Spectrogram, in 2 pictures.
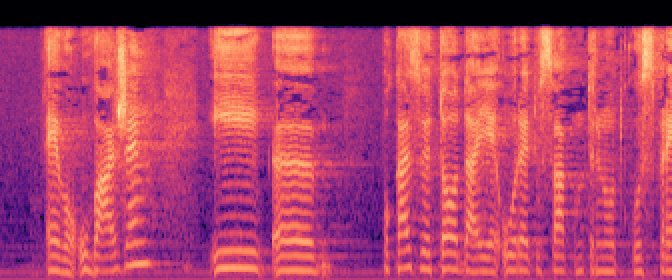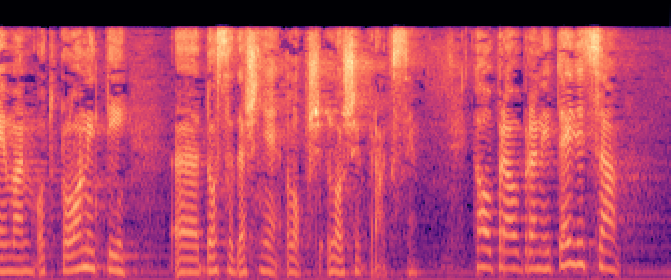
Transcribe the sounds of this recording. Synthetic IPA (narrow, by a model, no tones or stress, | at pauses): e̞ʋo̞̰ʔuʋaʒen | i | po̞kazuje̞t̪o̞ːd̪aje̞ʔuɾed̪usʋako̞mt̪ɾe̞nuːt̪kuspɾe̞mano̰t̪klo̞nit̪i | d̪o̞sad̪aʃɲeloʃlo̞ʃepɾa̰kse | kaopɾaʋobɾanit̪e̞ʎit̪sa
